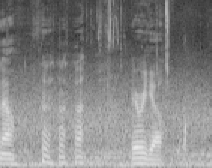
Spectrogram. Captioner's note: laughs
